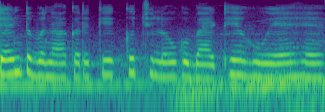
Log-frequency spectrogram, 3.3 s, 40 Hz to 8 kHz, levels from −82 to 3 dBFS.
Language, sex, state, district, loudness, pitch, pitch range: Hindi, female, Uttar Pradesh, Muzaffarnagar, -18 LUFS, 210 Hz, 200-235 Hz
